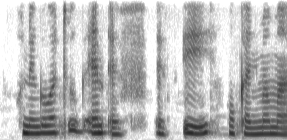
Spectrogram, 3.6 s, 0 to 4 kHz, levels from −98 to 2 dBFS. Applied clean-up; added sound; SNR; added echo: none; none; none; none.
